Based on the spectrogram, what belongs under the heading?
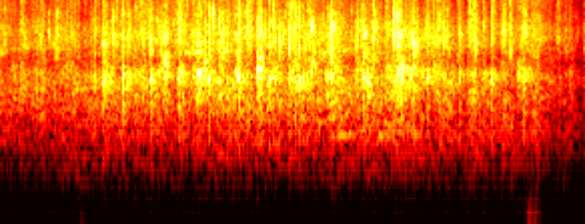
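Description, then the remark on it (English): A crowd at a morning worship service claps hands unto the Lord steadily for several seconds, a dense, even wash of many overlapping claps at a fairly loud level, with no voices standing out. “Let's clap our hands unto the Lord this morning.”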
